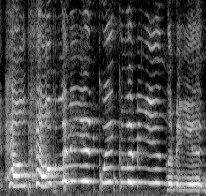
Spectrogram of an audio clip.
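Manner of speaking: very high, loud pleading squeal; frightened pig. Acted. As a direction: beg to be let in, out of breath. Brother pig begs entry.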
